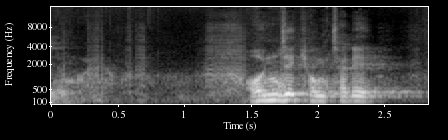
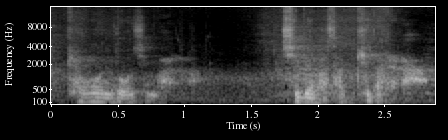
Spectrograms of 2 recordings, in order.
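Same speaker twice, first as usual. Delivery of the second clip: whisper; 2 semitones lower, 13 dB quieter than usual. Retold or imitated. Police ordering him home.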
